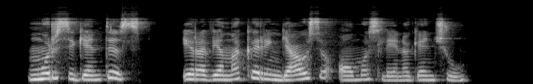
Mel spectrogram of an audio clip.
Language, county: Lithuanian, Telšiai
